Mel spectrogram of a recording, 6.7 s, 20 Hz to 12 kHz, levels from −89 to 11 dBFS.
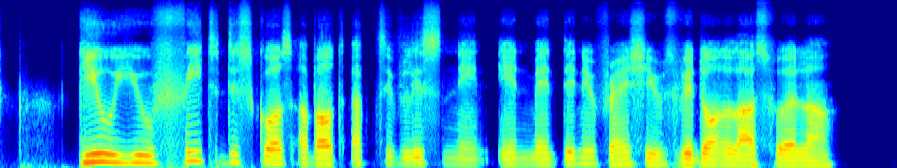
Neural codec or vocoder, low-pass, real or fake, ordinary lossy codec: codec, 24 kHz, 0.5 kbps, DualCodec; none; fake; none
